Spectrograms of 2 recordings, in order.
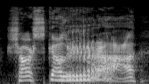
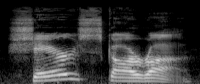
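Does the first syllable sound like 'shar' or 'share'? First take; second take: shar; share. First: The first syllable sounds like 'shar'. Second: The first syllable sounds like 'share'. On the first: The speaker calls it wrong. "I had been jokingly calling it Sharskara" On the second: The speaker calls it right. "here's how it's actually supposed to be said"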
